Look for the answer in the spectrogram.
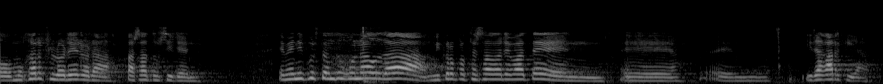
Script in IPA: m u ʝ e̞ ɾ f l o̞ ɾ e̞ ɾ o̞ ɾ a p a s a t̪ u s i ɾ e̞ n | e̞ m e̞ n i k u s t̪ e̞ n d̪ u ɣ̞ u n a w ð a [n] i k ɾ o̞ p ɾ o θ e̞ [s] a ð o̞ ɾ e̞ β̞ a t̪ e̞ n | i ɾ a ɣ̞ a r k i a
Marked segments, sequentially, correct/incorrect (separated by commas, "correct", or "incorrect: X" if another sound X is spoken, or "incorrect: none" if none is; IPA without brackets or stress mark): incorrect: m, correct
